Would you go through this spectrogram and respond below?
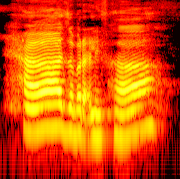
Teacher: इस हा को हम अक्सर हलक से अदा करेंगे, यानी गले का वो हिस्सा जो सीने की तरफ होता है उसको अक्सर हलक बोलते हैं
